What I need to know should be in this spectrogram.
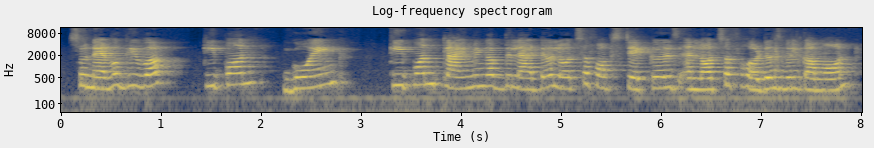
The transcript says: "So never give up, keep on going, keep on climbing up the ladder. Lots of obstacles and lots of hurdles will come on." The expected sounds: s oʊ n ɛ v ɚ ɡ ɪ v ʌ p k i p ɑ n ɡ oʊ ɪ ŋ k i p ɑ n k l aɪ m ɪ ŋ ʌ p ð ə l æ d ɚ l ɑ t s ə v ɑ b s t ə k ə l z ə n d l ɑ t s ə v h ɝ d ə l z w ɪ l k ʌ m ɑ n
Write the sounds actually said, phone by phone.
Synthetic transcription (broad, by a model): s oʊ n ɛ v ɚ ɡ ɪ v ʌ p k i p ɑ n ɡ oʊ ɪ ŋ k i p ɑ n k l aɪ m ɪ ŋ ʌ p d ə l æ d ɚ l ɑ t s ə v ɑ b s t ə k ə l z ə n d l ɑ t s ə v h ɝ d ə n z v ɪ l k ʌ m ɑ n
